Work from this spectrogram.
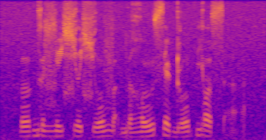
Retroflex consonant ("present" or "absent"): present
